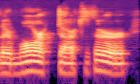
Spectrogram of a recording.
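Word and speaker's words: Le Morte d'Arthur: I think it's pronounced something close to "Le Mort d'Arthur," and which means the death of Arthur. There isn't an accent on the last E. It's silent, I think.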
